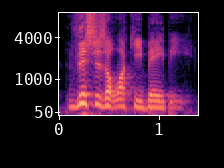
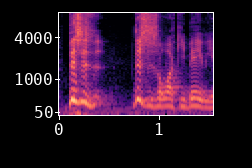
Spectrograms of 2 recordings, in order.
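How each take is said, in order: First: Lightly voiced calm doctor; steady, matter-of-fact doctor, barely acted; mild doctor's announcement in the speaker's own voice; doctor's line. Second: Fast, eager nurse repeating herself; mock-excited nurse, quick and a little high. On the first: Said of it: "doctor goes". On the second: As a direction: hurry the words out like a thrilled nurse. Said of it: "the nurse goes".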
